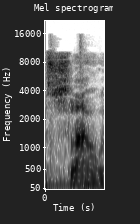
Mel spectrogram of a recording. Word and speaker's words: slough: A slough is an area where a river or creek meets a larger body like a swamp that can be made up of a slough. A slough is pronounced slough and it is very similar to a swamp.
